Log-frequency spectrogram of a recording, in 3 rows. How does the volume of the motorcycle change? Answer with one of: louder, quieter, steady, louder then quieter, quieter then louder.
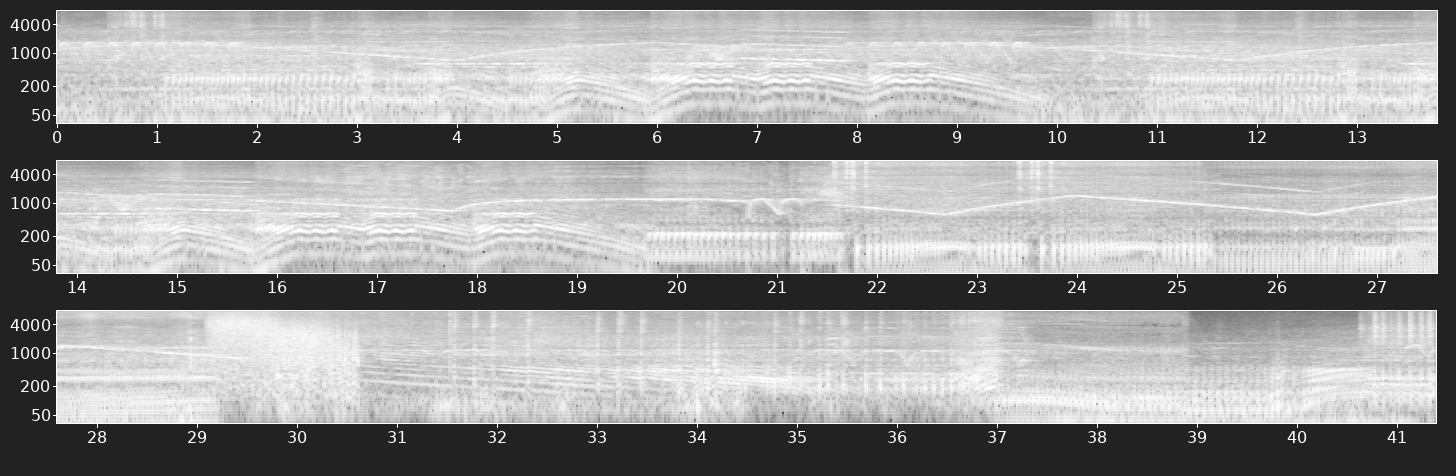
steady.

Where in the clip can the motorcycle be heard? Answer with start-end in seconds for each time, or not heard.
0.0-41.3.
